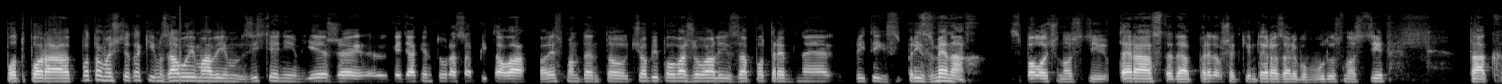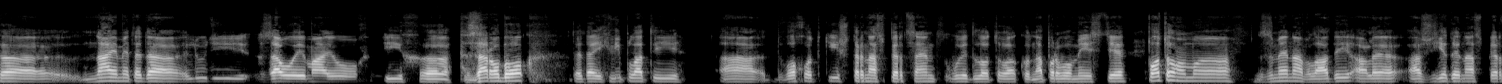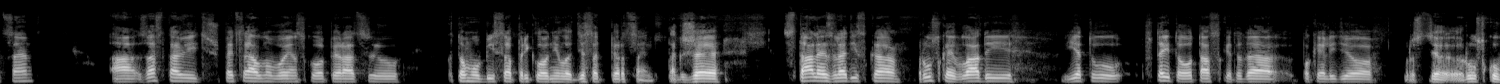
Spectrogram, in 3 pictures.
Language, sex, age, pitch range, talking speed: Slovak, male, 50-69, 135-155 Hz, 110 wpm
